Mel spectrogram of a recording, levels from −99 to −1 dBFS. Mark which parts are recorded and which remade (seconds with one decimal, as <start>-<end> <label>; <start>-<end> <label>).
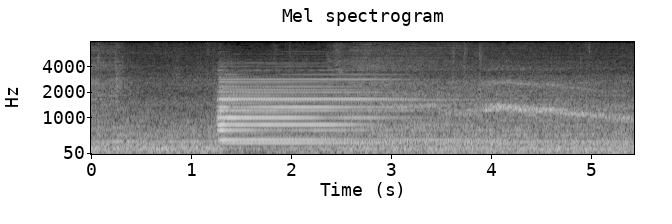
0.0-5.4 recorded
